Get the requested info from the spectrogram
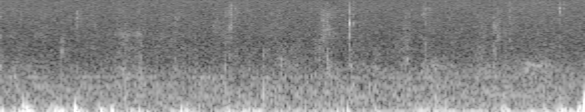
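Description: Sneakered footsteps on concrete roof pavers as a boxer shadowboxes, stepping in time with his punches: soft, irregular thuds over a low rumble.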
